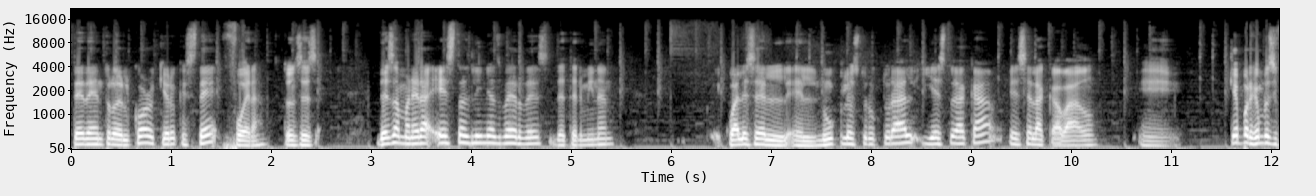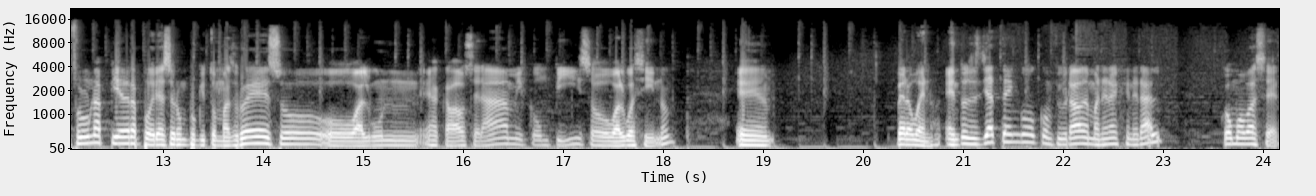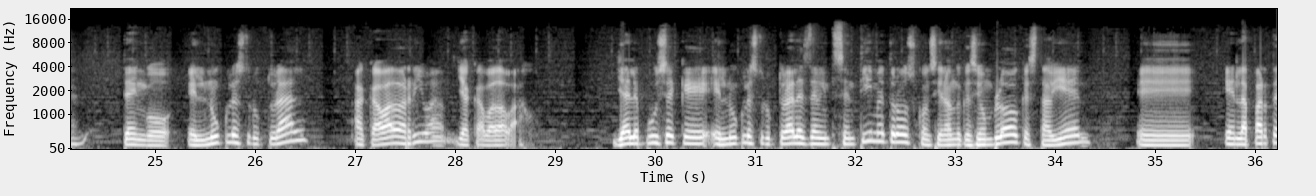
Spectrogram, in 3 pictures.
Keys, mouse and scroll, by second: 0.9 click, 24.2 click, 25.0 click, 26.7 click, 27.8 click, 30.0 click, 34.5 click.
